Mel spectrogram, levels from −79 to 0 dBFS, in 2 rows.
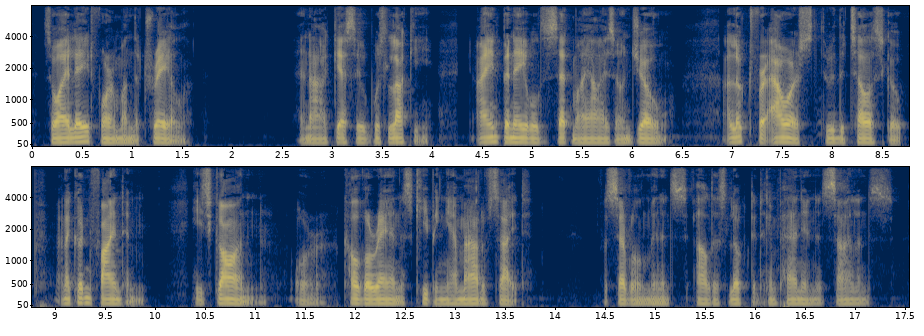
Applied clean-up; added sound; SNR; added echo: none; none; none; none.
